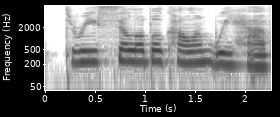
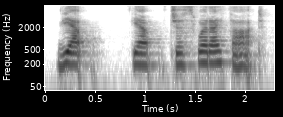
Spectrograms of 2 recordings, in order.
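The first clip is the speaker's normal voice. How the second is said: ordinary delivery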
